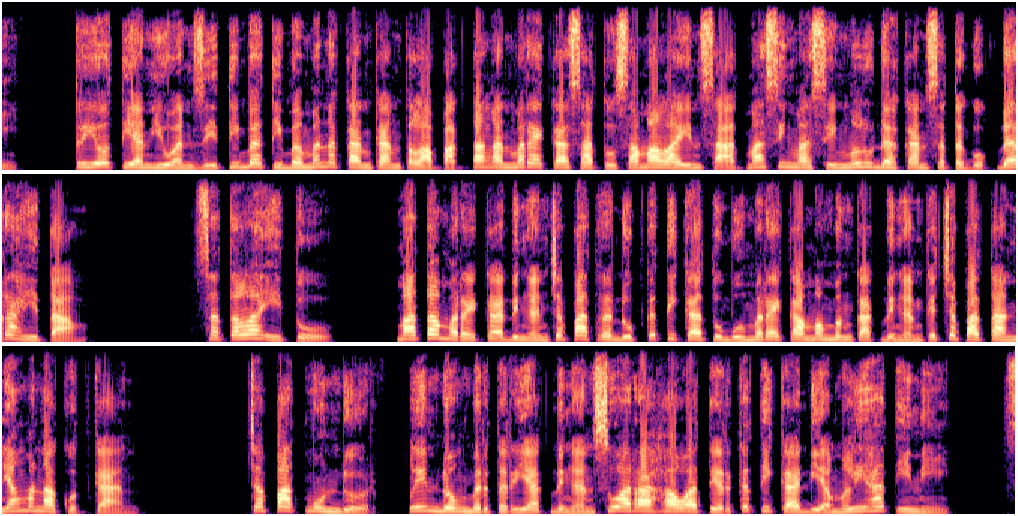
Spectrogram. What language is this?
Indonesian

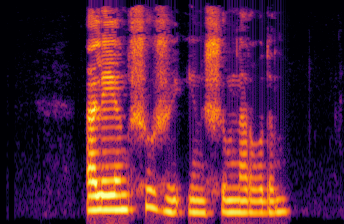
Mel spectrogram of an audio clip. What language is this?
Belarusian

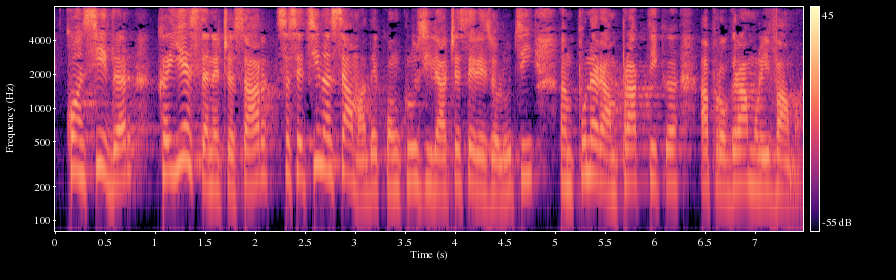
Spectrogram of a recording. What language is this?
Romanian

